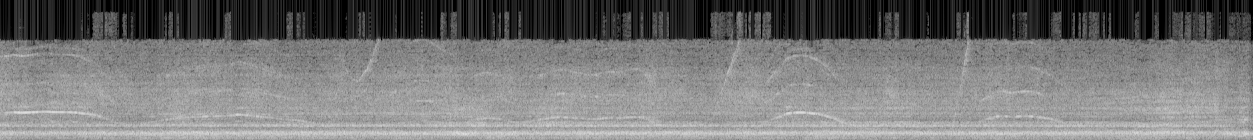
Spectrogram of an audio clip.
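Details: Real dental drill recorded from the patient's position: steady high-pitched whine rising and falling in pitch, with constant hissing beneath, possibly from the suction tool.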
